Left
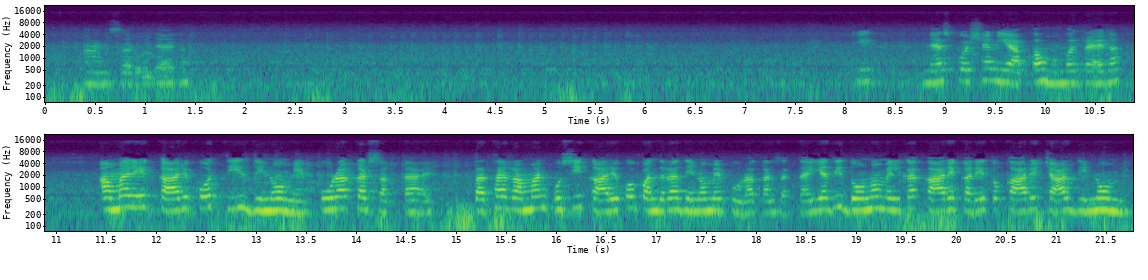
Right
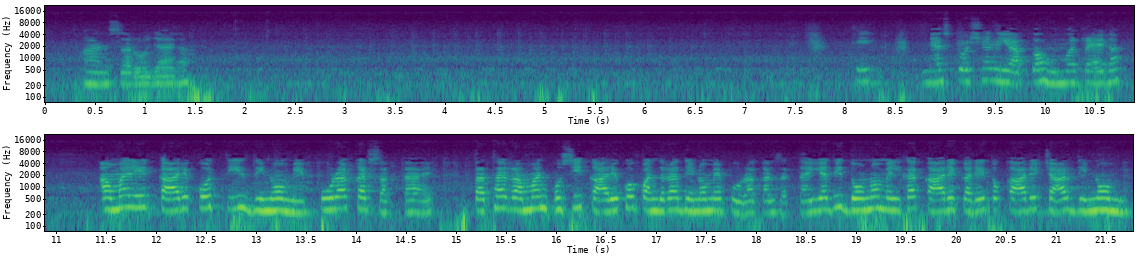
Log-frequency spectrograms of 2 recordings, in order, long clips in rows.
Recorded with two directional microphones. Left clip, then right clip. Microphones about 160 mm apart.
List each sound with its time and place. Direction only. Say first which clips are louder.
0.8 s speech: left 5 dB; 50° right (ahead or behind)
8.8 s a woman's voice: left 11 dB; 25° right (ahead or behind)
